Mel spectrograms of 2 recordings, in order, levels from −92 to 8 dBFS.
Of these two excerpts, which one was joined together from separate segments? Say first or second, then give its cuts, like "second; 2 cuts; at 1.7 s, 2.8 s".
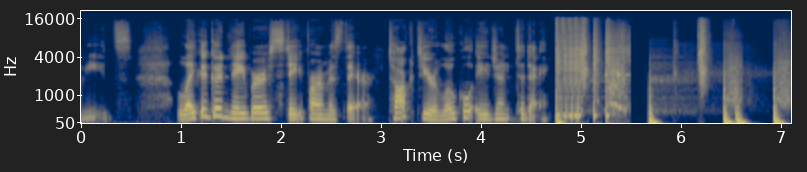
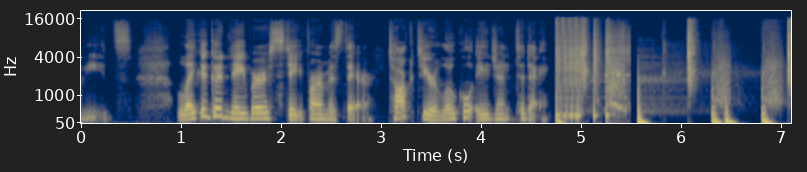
second; 1 cut; at 5.5 s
